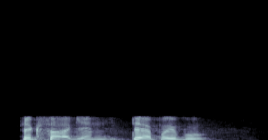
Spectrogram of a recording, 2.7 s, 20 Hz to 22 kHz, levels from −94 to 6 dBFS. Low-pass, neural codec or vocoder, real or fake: 3.6 kHz; vocoder, 22.05 kHz, 80 mel bands, WaveNeXt; fake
